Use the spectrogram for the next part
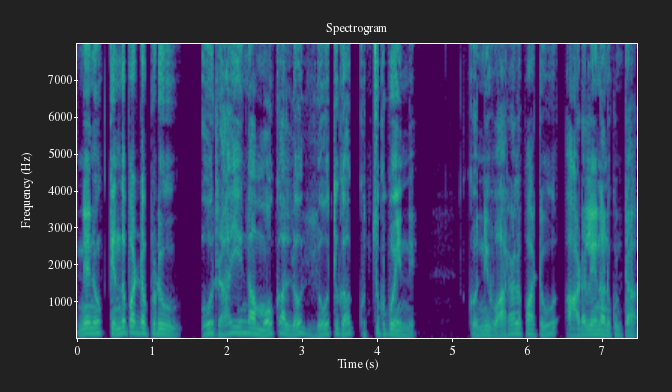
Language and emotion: Telugu, fearful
